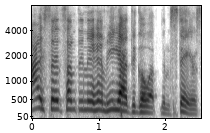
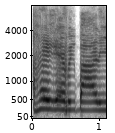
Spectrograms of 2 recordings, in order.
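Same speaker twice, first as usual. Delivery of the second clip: put-on coy, cute, nervous voice, louder; 2 semitones higher, 5 dB louder than usual. Retelling arriving on the show at first: imitating own coy cute greeting. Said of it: "very coy, very cute, like, nervous even".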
